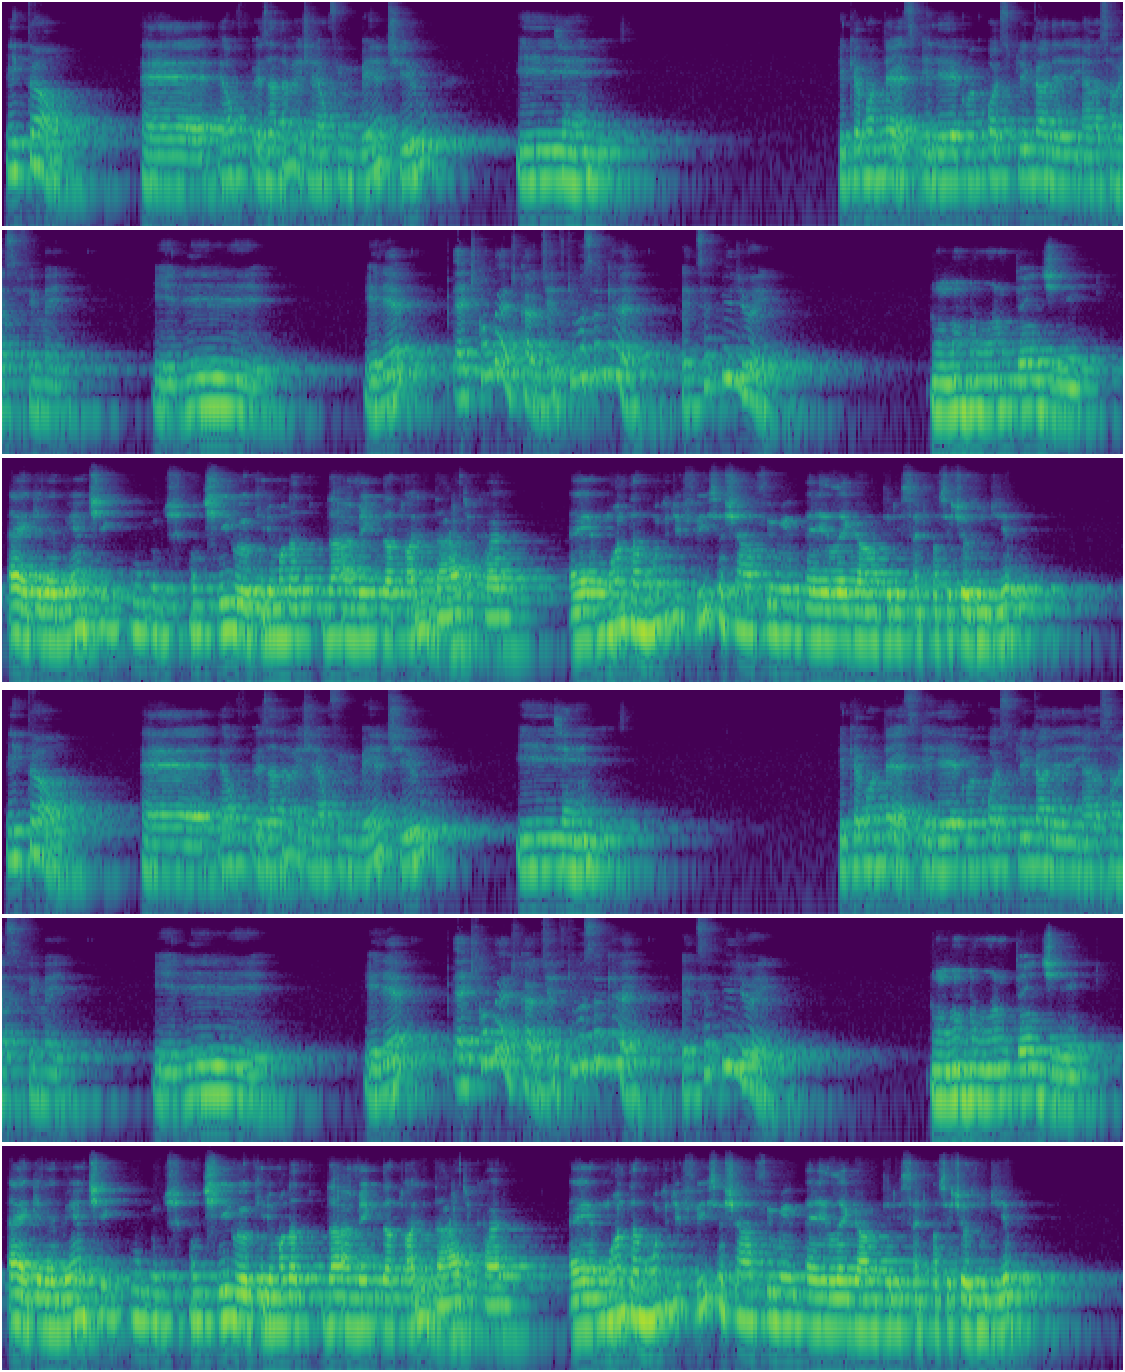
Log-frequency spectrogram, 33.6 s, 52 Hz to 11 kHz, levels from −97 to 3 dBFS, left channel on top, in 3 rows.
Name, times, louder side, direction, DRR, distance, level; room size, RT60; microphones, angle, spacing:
voice 1, 0.0-0.7 1.4-4.3 5.1-6.1 8.4-11.8 12.7-13.9 14.8-15.2 15.7-17.5 18.0-18.9, equal, 10° left, 2 dB, 1.4 m, -29 dB
voice 2, 5.6-5.9 20.5-22.0 22.5-27.5 28.1-32.5, right 1 dB, 30° right, 5 dB, 1.5 m, -22 dB
9.0 x 8.3 x 7.6 m, 1.4 s
head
